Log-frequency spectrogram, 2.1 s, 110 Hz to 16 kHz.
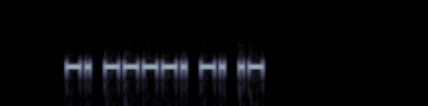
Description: Morse code, heard as a keyed tone, about 51 wpm, 700 Hz. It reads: N9NA
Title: USA Call Signs - 4 Characters - 50wpm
